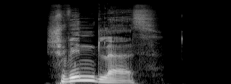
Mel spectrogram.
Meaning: genitive singular of Schwindler
- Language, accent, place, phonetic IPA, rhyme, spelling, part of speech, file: German, Germany, Berlin, [ˈʃvɪndlɐs], -ɪndlɐs, Schwindlers, noun, De-Schwindlers.ogg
